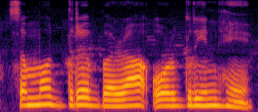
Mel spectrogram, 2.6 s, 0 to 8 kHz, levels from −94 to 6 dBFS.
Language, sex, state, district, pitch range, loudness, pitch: Hindi, female, Arunachal Pradesh, Longding, 170-190 Hz, -13 LUFS, 185 Hz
